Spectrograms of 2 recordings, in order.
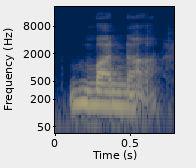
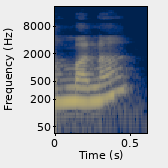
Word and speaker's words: mana: means spiritual power now Mana can sometimes be mispronounced as mana mana we want to make sure that that M and A is pronounced Ma just like in Maui repeat after me Mana manna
